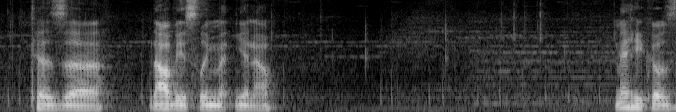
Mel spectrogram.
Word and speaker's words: Mexico: In Spanish, uh if you see the letter X, it makes an H sound. So that's why Mexico sounds weird to me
